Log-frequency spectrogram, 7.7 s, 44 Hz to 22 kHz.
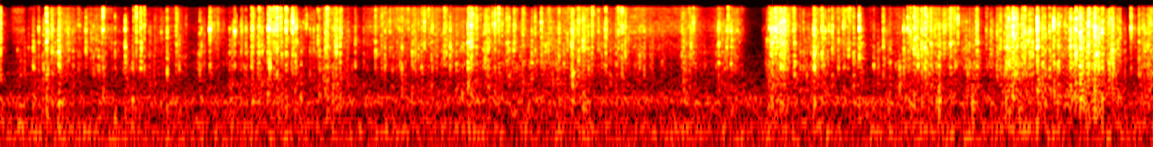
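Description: Long green nails and fingertips scratch and crinkle the plastic wrapper around a full multipack of three soft plastic baby wipe packs (240 wipes) lying on a wooden table. The result is a steady stream of bright, crackly crinkling with dense tiny ticks and scratches. It has little low end and a brief pause around the five-second mark.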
